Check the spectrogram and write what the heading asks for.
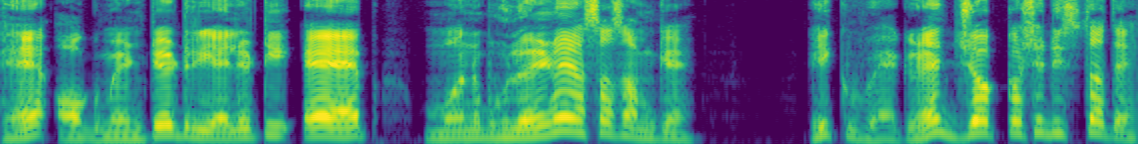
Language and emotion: Goan Konkani, surprised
